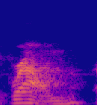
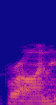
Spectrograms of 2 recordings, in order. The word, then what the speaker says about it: Braun: Dieter Rams of the company Braun, or Braun if you're American, Braun.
